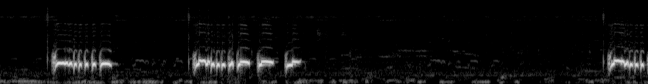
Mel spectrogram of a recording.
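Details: Zebra dove of local stock singing in the prized 'kung' style, clear and strong: three bursts of rapid, rolling, pulsed coos, the middle one trailing into two short extra notes, separated by quiet pauses with faint low background knocks.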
